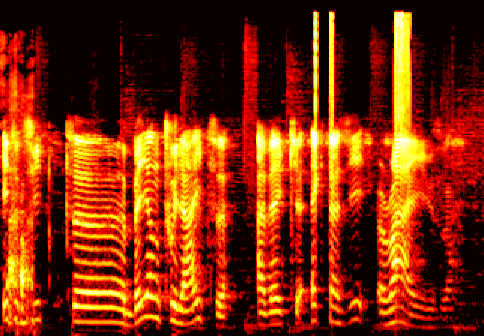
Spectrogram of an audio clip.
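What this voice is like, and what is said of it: Bad put-on English accent. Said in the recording (French): “l'accent anglais pourri”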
